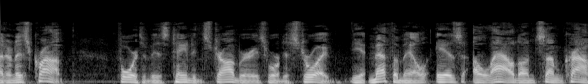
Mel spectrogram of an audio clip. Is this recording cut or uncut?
cut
